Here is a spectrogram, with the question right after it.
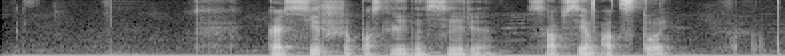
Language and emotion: Russian, neutral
